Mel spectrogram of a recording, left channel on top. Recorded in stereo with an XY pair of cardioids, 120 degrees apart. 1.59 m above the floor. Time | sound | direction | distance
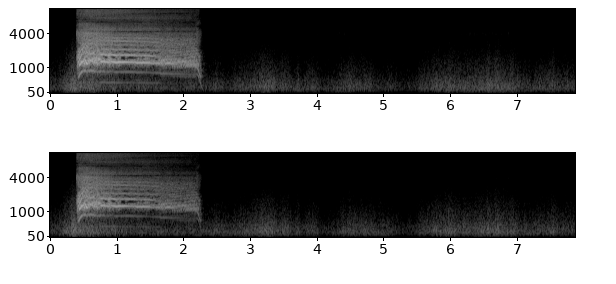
0.4 | a scream | straight ahead | ?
